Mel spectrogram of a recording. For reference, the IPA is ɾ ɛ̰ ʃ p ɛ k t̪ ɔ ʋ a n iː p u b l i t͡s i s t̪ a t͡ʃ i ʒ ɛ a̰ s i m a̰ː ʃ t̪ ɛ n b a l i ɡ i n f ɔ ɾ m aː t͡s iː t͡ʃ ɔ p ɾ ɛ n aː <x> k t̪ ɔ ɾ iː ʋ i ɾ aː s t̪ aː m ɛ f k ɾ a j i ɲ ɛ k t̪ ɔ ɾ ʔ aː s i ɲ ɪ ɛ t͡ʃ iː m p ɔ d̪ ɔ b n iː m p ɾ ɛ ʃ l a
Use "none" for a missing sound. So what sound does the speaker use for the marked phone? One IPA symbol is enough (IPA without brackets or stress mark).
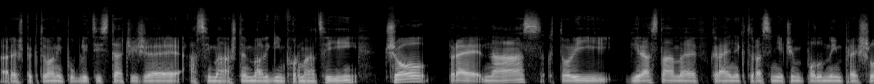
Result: s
